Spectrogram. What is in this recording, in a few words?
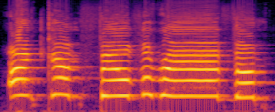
i can feel the rhythm hard, vocal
